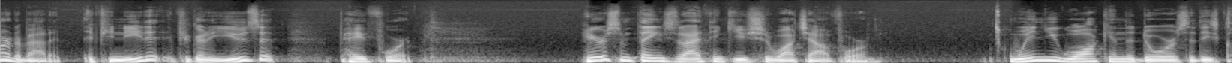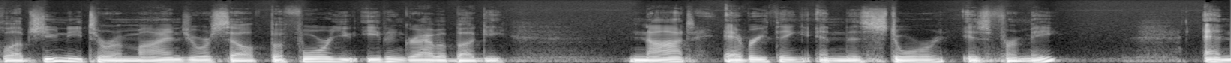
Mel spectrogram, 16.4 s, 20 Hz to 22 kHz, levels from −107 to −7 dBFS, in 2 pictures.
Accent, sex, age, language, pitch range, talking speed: American, male, 40-59, English, 120-185 Hz, 205 wpm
